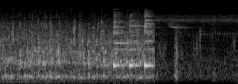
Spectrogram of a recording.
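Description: Water trickling and splashing in a small stream as hands work in it, with a brief high-pitched sound just before the water cuts off suddenly about one and a half seconds in. A faint steady high hiss remains after that.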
